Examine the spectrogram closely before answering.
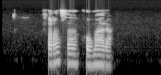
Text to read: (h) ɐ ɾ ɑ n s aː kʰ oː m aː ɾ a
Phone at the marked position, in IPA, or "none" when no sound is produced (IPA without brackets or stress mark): f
